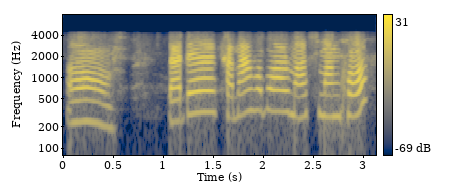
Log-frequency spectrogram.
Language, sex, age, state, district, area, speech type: Assamese, female, 45-60, Assam, Lakhimpur, rural, conversation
